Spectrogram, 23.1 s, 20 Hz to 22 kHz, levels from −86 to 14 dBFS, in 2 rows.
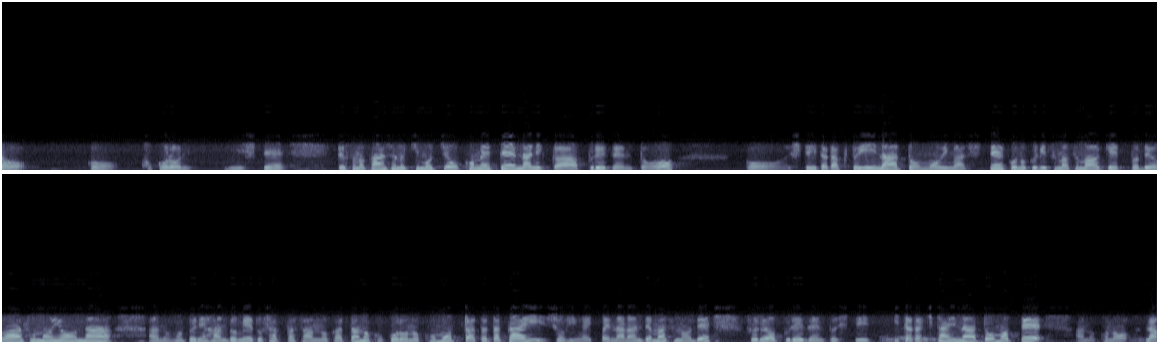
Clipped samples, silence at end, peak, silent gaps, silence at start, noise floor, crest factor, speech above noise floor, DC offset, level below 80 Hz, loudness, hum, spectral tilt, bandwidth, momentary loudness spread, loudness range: under 0.1%; 0 s; -12 dBFS; none; 0 s; -62 dBFS; 18 dB; 33 dB; under 0.1%; -68 dBFS; -29 LUFS; none; -7 dB/octave; 5 kHz; 11 LU; 3 LU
